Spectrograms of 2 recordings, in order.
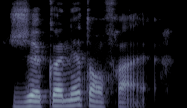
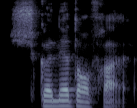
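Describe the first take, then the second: First: 'Je' is said as a full syllable with its vowel. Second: 'Je' is reduced to a short 'sh' sound. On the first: This is how it is written. "Français écrit" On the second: This is how it is spoken casually. "Français parlé. / Je est prononcé ch"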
